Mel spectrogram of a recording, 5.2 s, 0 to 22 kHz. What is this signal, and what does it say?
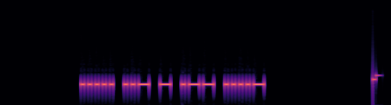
Morse code, heard as a keyed tone, about 25 wpm, 700 Hz. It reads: 5UTW4
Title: Five Challenging Letter-Number Combinations 25wpm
